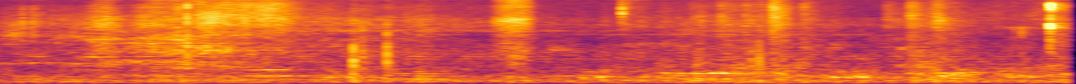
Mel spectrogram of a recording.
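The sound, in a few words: pigeon cooing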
